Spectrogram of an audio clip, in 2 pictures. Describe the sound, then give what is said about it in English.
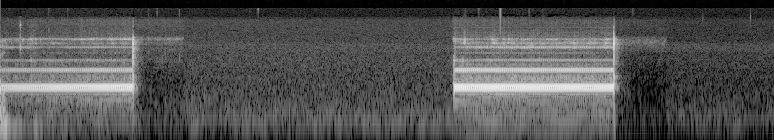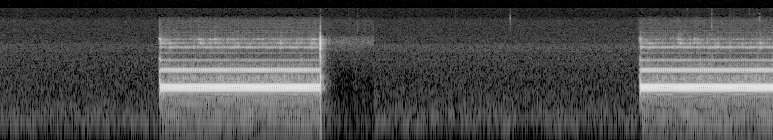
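A phone line rings on an outgoing call placed on speakerphone: four steady, buzzy ringback tones, each about two seconds long, separated by roughly four-second silences. No one speaks. “That's way too many rings.”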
